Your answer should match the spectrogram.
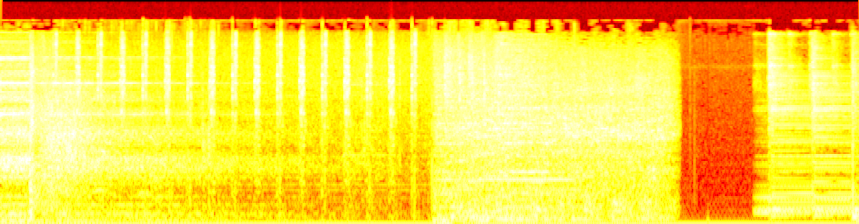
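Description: TV commercial soundtrack: music with a run of rapid, evenly spaced ticks, about five a second, for the first three seconds, then a fuller, noisier passage. After a short break near the end, new music starts.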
